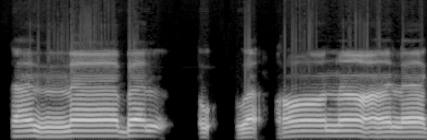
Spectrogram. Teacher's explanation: Kalla bal dua rona ala gitu ya. Jadi kita tahan nafas selama 2 ketukan, 2 harokat, kemudian baru lanjut. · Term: saktah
